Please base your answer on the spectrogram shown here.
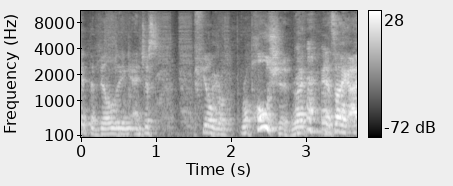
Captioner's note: students laugh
